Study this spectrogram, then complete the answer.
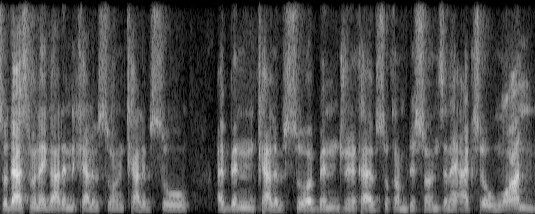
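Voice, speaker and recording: Very fast and with an Anguillan accent, a man speaks at a medium pitch. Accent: Anguillan Caribbean English. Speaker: soca singer. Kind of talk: interview.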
